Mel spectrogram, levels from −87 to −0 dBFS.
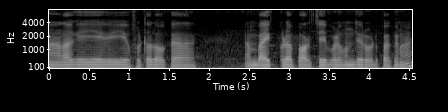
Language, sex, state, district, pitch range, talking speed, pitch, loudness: Telugu, male, Andhra Pradesh, Visakhapatnam, 115-120 Hz, 160 wpm, 120 Hz, -37 LUFS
